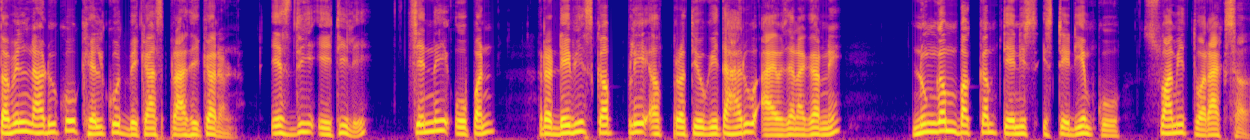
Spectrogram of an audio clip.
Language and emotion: Nepali, neutral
